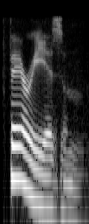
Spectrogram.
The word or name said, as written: fairyism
